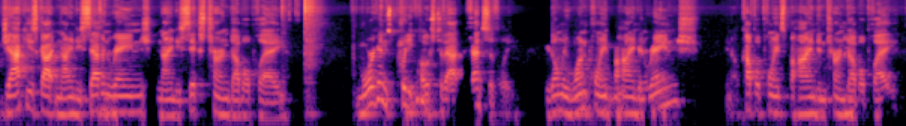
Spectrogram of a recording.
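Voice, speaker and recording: A man's voice: mid-range voice, moderate pace, fairly bright tone, a little hiss or hum, low-quality recording. A man giving casual analytical commentary on a card game, explaining his reasoning point by point.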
